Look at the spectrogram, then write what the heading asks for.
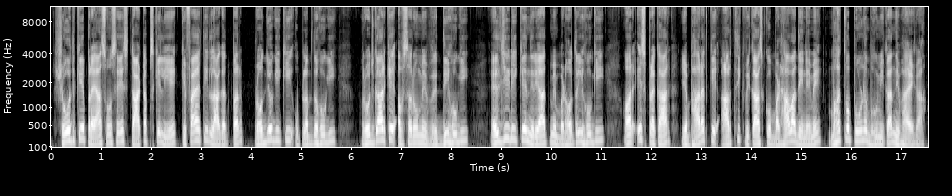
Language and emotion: Hindi, neutral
